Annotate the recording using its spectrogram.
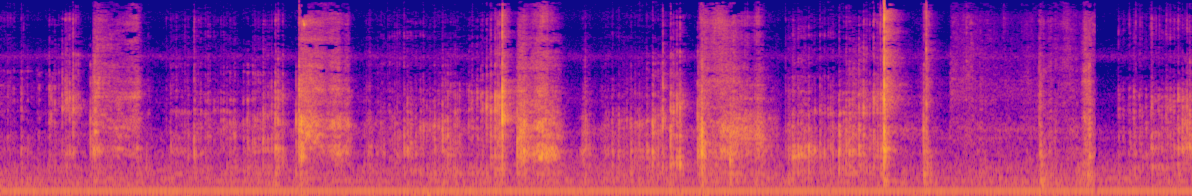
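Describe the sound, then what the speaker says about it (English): Scissors snip through journal page paper in a series of crisp close cuts with paper rustling between them, over a low steady hum. "I think I'm gonna have to cut this down a bit."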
